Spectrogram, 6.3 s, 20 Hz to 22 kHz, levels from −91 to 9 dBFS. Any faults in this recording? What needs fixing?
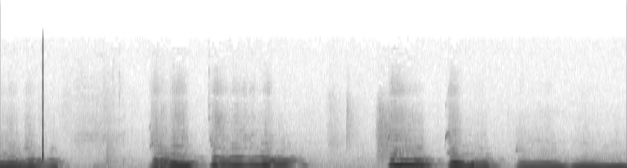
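At 0.43 s there is a single sharp snap laid on top of the sound, an electrical switching spike. It is consistent with a nearby switch, relay or motor arcing and the audio line picking up that brief burst of interference. On a waveform it is a near-vertical spike only a few milliseconds wide. On a spectrogram it is a thin vertical line running across the whole frequency range. Fixing it means removing or interpolating that short spike. To prevent it, keep cables away from switching equipment and use balanced, well-shielded, properly grounded lines.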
